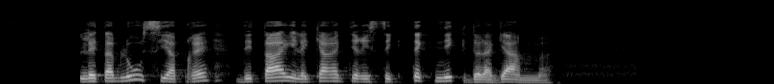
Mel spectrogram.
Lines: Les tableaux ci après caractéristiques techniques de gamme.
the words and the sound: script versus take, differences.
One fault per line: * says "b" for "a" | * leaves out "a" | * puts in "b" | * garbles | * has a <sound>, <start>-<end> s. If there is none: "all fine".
* puts in "détaillent les"
* puts in "la"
